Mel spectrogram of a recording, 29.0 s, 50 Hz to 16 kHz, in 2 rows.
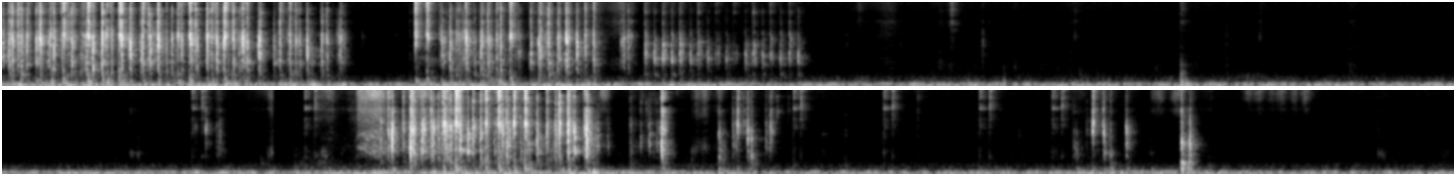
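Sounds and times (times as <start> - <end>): keyboard typing: 0.0 - 8.2, 16.4 - 16.8, 17.5 - 22.7, 24.3 - 26.6.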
